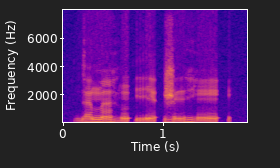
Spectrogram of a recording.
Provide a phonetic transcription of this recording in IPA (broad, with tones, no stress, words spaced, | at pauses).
ɡɐ˨˦mã˩˧˩ɦũ˩˧˩ʔ rʲɐ̃˨˦ʔʐɨ˨˦ɦẽ˨˦ʔ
